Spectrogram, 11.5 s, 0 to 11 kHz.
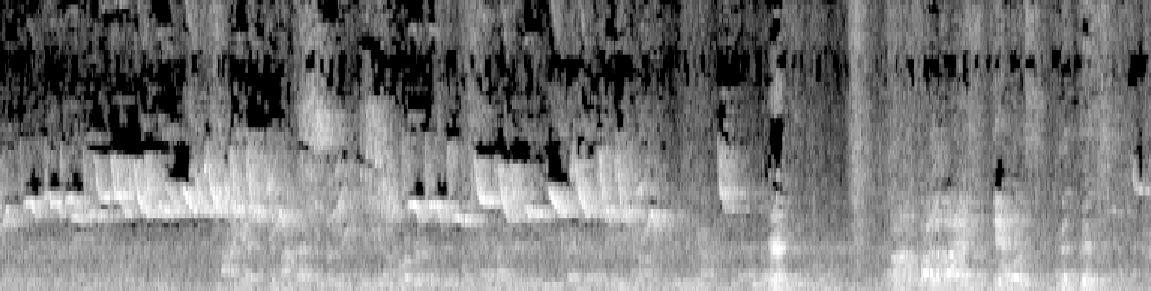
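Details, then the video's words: Towa towa, or chestnut-bellied seed finch, competing in a whistling contest in Rosehall Town, Guyana, 2022. A fast run of descending whistled phrases comes first, then sparser chirps under a crowd's chatter. "TOWA TOWA BIRD WHISTLING COMPETITION"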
